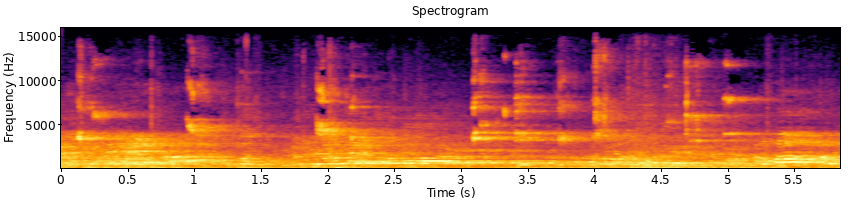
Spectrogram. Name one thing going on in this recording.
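Sneakers squeak sharply on a wooden floor in a large echoing hall.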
